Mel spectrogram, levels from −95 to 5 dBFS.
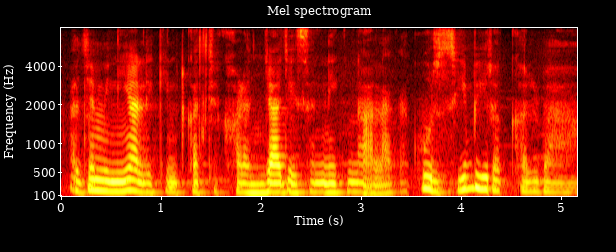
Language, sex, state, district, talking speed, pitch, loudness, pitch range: Awadhi, female, Uttar Pradesh, Varanasi, 150 wpm, 160 Hz, -18 LUFS, 150-170 Hz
